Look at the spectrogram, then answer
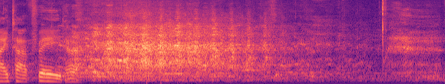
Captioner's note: audience chuckles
